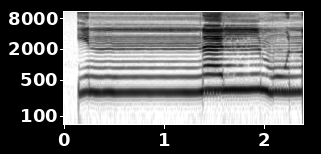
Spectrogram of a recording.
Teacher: atau wajibul gunah atau Nun musyaddadah sebab ada Nun yang bertasdid cara bacanya dengung bunyi n-nya tahan sampai terasa getaran ke hidung kurang lebih dua harakat · ada hukum alif lam yang dinamakan dengan alif lam qamariah karena alif lam menghadapi huruf qamariah yaitu mim maka lam sukun dibaca jelas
